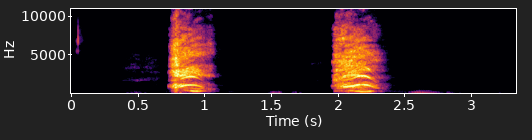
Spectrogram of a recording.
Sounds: Sneeze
